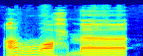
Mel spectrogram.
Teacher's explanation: রহ মিম জবর মা আর রহ মিমের খারা জবর এক আলিফ মিমের উপর খারা জবর এক আলিফ টানতে হয়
